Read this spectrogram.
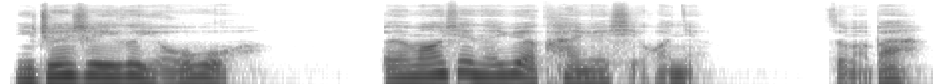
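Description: Casting: arrogant, seductive male prince for romance audiobook, performed by a woman; mellow, breathy, teasing, possessive, commanding drawl. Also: lowish voice, very animated, fairly quick, pitched below the performer's own voice. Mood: seductive, smug.

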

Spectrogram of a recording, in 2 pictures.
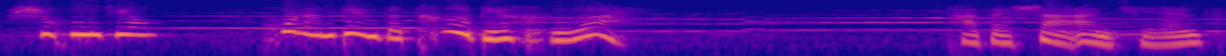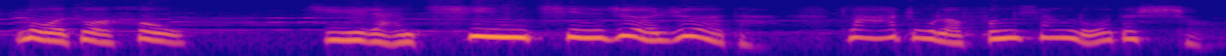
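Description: A woman narrating a radio drama in a scripted, dramatic storytelling style, with a husky voice. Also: fairly high pitch, big pitch swings, takes it slowly, soft background music. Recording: dull, phone-like old radio recording.

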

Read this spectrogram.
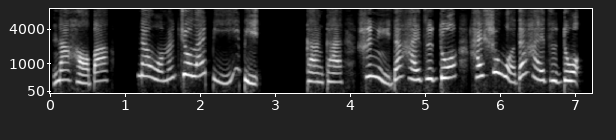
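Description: Woman voicing a cheeky little rabbit, storybook, high sing-song voice, slow. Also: expressive, fairly bright tone, no room sound, studio quality, heavily acted. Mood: coaxing. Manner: coaxing, cheeky. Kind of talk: storybook character voice.

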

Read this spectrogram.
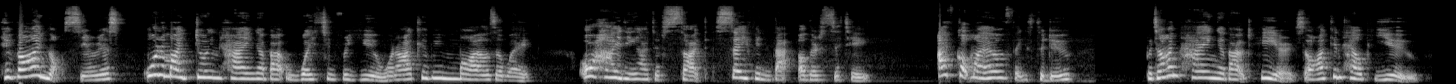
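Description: A woman's voice: on the high side, expressive, normal speed, rough recording. A woman voicing a wary young boy who talks in a strained, urgent way in an audiobook. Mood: tense. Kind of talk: audiobook character voice.

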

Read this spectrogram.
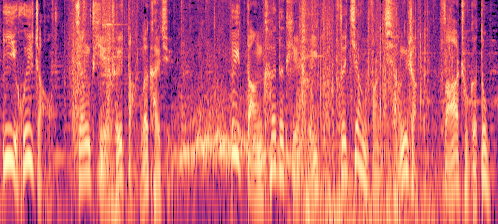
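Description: Male narrator, mid pitch, hugely varied intonation, dramatic fantasy storytelling, clear music backing. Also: huge pitch swings, normal speed. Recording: prominent music behind the voice.

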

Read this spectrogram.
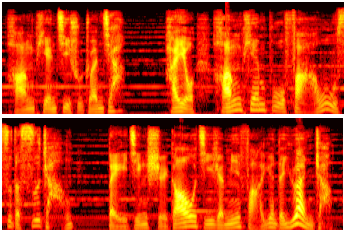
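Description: A man's voice: lowish voice, sing-song, normal speed. A man reading dramatic scripted narration for a science fiction audio drama. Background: background music.

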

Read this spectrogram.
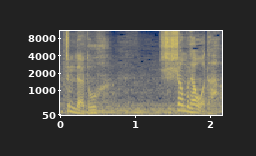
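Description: A brash young fantasy hero with a protective streak. His voice is high and wildly animated, as in an audio drama, over a music bed. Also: quick pace. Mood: protective, defiant. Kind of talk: Chinese audio drama acting.

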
